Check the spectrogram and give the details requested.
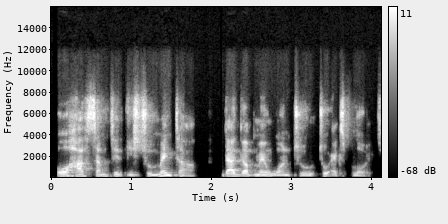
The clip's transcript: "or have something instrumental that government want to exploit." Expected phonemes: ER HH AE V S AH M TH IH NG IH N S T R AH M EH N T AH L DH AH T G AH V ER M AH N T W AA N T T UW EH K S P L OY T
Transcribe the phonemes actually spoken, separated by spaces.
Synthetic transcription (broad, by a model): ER HH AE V S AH M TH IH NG IH N S T R AH M EH N T AH L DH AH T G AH V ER M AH N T W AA N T T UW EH K S P L OY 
